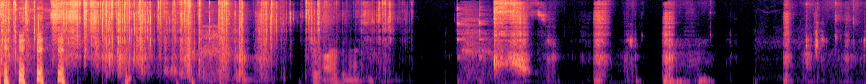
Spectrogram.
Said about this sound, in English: Nice. Good stuff. Good crunch. What's your ranking for a Malteser?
